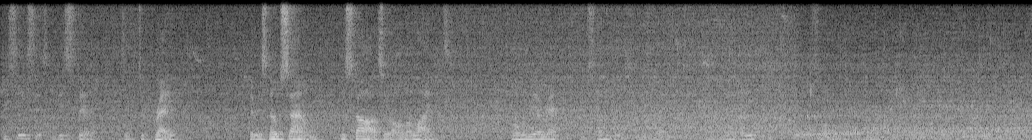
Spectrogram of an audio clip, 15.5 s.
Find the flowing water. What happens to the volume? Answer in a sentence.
The volume of the flowing water goes up.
